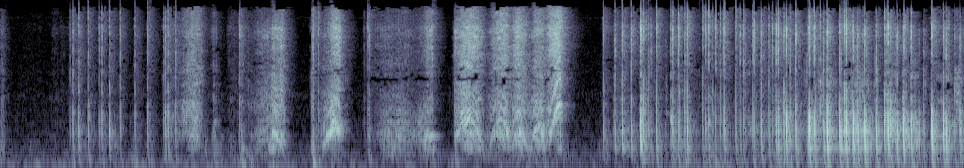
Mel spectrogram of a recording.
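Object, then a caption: Laminate floor plank sample. Long nails scratch and tap the textured face of a light oak laminate floor plank sample held in the hands. Dry, bright rasping strokes come in uneven bursts, broken by a brief silence, followed by a denser run of quick scratches and taps. There is no low rumble and each sound stops almost instantly.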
